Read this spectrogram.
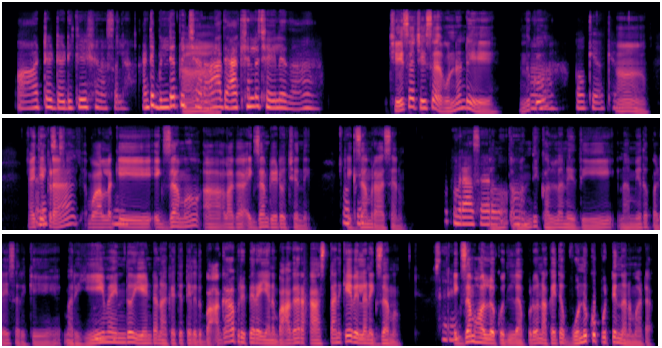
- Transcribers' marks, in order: tapping; in English: "వాటే"; in English: "బిల్డప్"; in English: "యాక్షన్‌లో"; other background noise; in English: "నెక్స్ట్"; in English: "ఎగ్జామ్"; in English: "ఎగ్జామ్"; in English: "ఎగ్జామ్. ఎగ్జామ్ హాల్లోకి"
- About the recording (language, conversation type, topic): Telugu, podcast, ఒక విఫల ప్రయత్నం వల్ల మీరు నేర్చుకున్న అత్యంత కీలకమైన పాఠం ఏమిటి?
